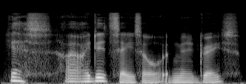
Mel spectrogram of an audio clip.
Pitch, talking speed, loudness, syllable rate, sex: 115 Hz, 170 wpm, -18 LUFS, 4.5 syllables/s, male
